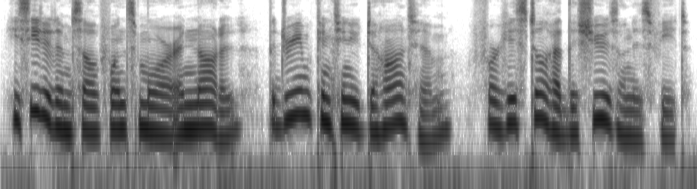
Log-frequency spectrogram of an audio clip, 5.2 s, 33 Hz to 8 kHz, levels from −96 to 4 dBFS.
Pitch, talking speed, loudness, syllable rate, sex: 200 Hz, 250 wpm, -16 LUFS, 5.5 syllables/s, female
